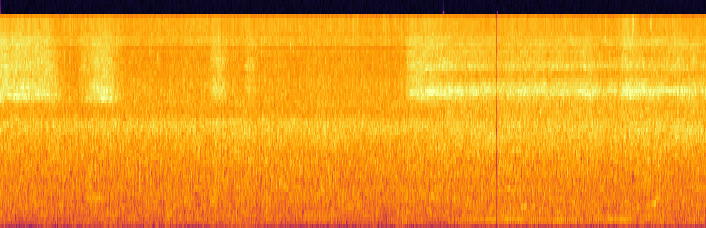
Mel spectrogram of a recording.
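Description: Heavy rain falling in a steady hiss over a flooded street, with a vehicle's low engine hum passing through the water about nine seconds in.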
